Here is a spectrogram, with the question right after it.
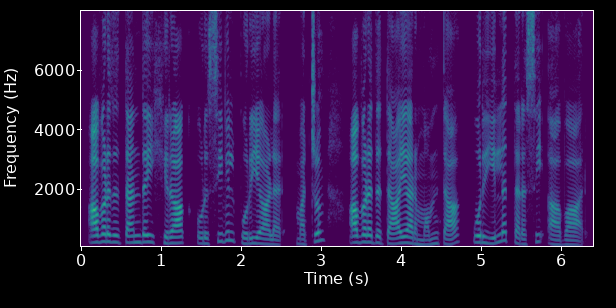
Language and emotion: Tamil, neutral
